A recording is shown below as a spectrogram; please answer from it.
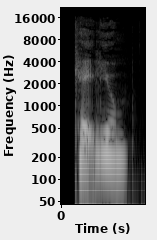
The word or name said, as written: kalium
